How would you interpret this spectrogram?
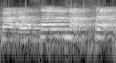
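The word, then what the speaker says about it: فَأَثَرْنَ: Misalnya di sana ada kalimat fa'asarna ya, fa'asarna. Nah, kemudian pengucapan qalqalah tadi ya, pengucapan qalqalah fawasatna itu pantul.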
